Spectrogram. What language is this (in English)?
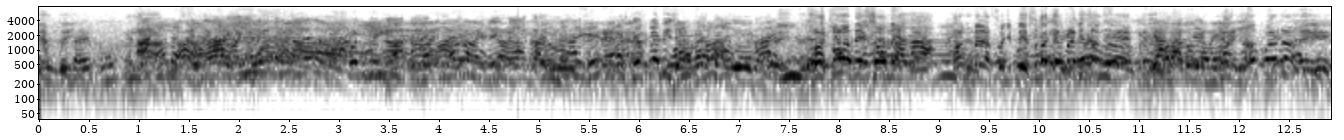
Portuguese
